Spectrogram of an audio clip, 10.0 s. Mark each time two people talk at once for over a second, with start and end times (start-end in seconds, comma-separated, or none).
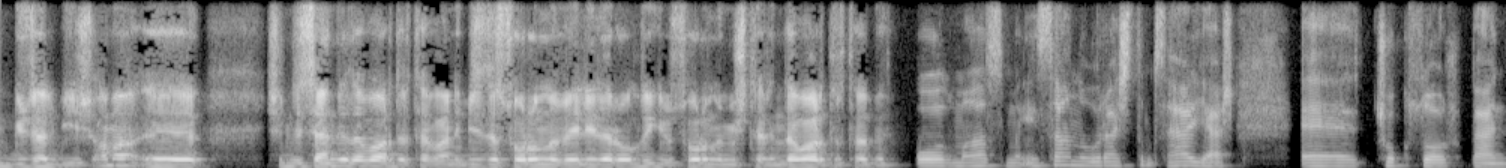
none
